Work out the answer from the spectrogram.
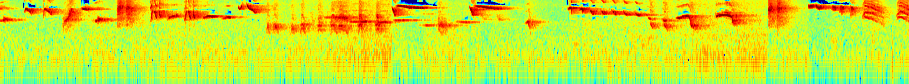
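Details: White-rumped shama in full song: fast, varied high whistles, downslurred notes and sharp clicking elements strung together in dense, continuous phrases with brief gaps.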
